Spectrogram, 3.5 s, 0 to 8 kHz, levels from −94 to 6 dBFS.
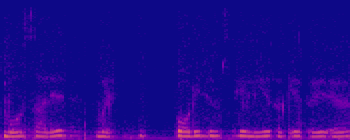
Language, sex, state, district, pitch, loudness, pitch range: Hindi, female, Uttar Pradesh, Etah, 250 Hz, -47 LUFS, 235-260 Hz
